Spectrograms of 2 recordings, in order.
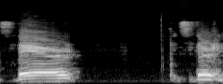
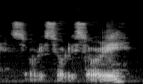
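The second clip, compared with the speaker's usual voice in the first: whispered sorry; 2 semitones lower, 10 dB quieter than usual. Real, not acted. Apologising for an interruption.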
